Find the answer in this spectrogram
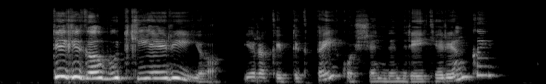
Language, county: Lithuanian, Kaunas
